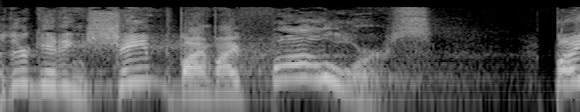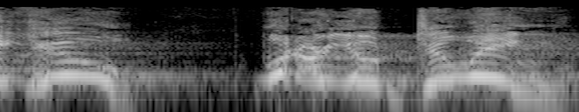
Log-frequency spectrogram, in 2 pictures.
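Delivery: loud, very high indignant shout; angry Jesus. Acted. Jesus confronts his followers over injustice, shouting angrily. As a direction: build to an outraged shout at followers. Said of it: "Jesus gets so angry".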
